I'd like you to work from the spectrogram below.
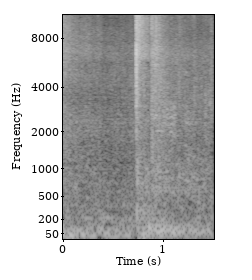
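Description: A Churchill AVRE tank's gun fires once in a video game, a single loud boom with a sharp crack midway through, over steady low engine rumble.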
